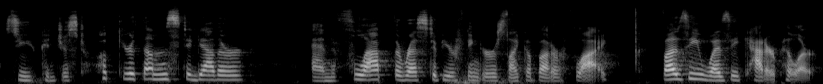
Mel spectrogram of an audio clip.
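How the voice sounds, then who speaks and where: A woman's voice: mid-range voice, moderate pace, fairly bright tone. A woman librarian hosting a storytime, speaking simply and directly to young children as she presents stories and activities. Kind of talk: children's storytime presentation and picture book read-aloud.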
